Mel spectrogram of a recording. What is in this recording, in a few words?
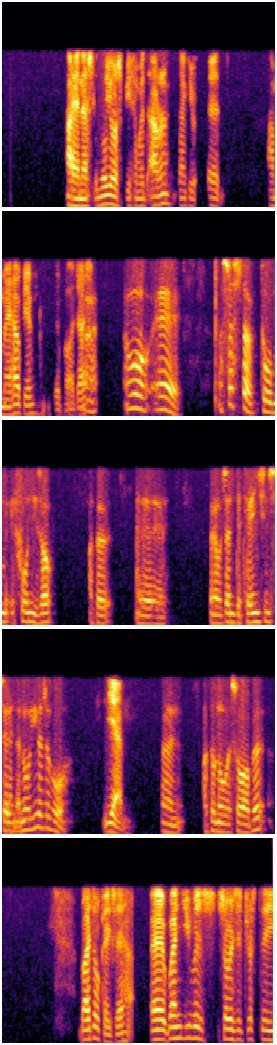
call recording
